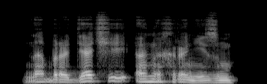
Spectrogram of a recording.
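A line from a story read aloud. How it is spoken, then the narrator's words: Purred. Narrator (Russian): промурлыкал тот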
